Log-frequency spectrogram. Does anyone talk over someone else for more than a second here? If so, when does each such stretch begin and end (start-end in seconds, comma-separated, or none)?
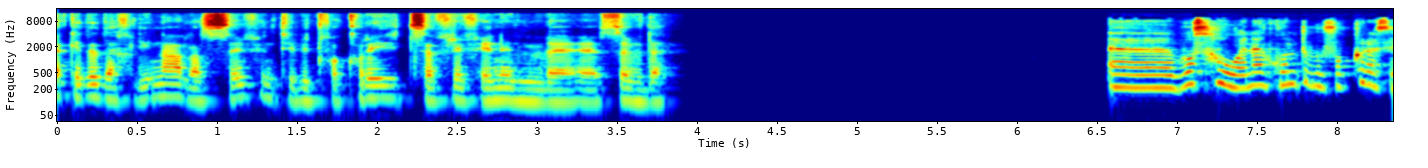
none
